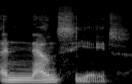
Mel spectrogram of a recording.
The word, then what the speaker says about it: enunciate: So there's no O. Announce has OU. That's ow. But enunciate is it's just like pronounce OU, but pronunciate, or we say pronunciation, is just an oo with instead of ow.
